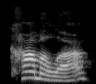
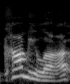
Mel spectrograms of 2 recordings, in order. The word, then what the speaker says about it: Kamala: didn't say it wrong I now know it's Kamala some people want to say kamila what however you want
